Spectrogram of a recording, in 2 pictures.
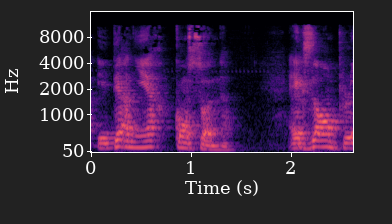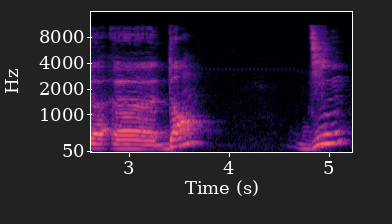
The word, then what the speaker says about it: dins: D'une manière générale, ne prononcez jamais la dernière consonne, la deuxième et dernière consonne. Exemple, dans. Din, D-I-N-S, vous ne direz pas par exemple dans ma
